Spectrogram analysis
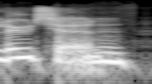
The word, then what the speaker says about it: Luton: Is that spelled like Luetin? Luton.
